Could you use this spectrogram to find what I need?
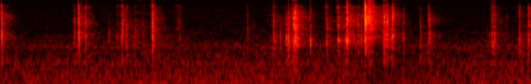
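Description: A tiny toy car door clicks open.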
